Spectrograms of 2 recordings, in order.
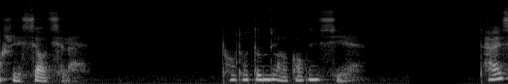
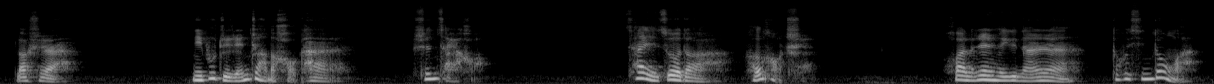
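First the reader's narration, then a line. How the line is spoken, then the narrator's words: Admiring praise. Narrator (Chinese): 我边赞叹王老师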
